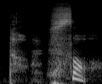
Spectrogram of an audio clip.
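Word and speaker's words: Thoth: Some pronounce it thor and I think in English translation or or in English way um it is thor but uh I doubt if there is a th sound in Egypt.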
